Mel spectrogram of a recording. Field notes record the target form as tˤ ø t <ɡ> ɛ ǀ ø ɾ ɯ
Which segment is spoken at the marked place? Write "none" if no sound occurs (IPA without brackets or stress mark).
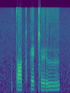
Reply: k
